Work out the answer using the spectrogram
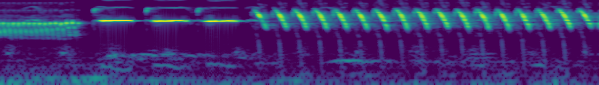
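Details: Kenari Nusantara canary on a master track for prompting silent canaries: a nasal buzzy note and three pure, level whistles, then a fast, even series of about twenty repeated rising notes.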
